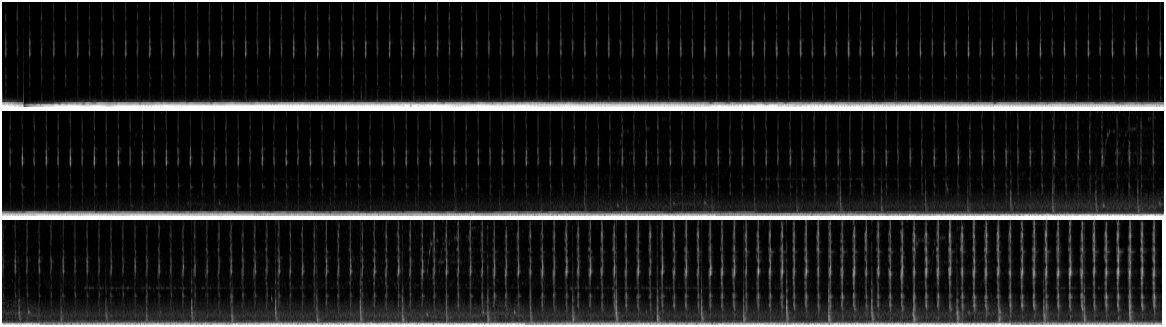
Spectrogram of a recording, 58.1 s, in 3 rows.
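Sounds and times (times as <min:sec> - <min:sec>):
rising held tones: 0:00.0 - 0:35.6
fast clock-like ticking: 0:00.0 - 0:58.0
low rumbling drone: 0:00.0 - 0:58.0.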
